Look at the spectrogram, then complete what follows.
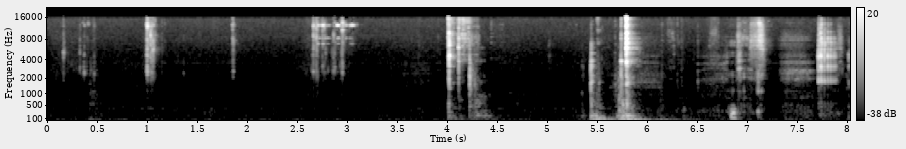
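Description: Small metal lock parts, a brass cylinder and a steel padlock body, clinking and clicking as they are handled during disassembly, with a heavier knock a little past the middle.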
